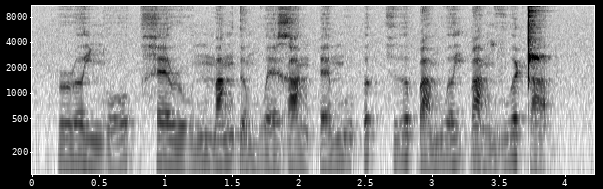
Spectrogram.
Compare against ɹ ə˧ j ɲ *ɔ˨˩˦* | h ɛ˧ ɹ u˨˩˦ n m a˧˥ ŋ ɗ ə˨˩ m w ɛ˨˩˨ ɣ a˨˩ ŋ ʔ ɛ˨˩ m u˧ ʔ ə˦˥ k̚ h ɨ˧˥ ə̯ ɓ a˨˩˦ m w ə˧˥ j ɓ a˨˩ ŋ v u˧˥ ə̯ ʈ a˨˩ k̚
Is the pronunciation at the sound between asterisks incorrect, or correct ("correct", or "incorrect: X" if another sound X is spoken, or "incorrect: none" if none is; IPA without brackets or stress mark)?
incorrect: o˨˩˦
